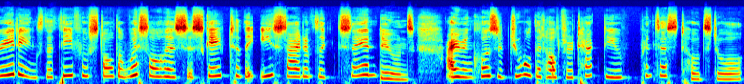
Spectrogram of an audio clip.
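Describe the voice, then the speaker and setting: A female-sounding put-on character voice runs at a fairly quick pace with hardly any pauses and an extremely high pitch. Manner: annoyingly sweet, high-pitched.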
